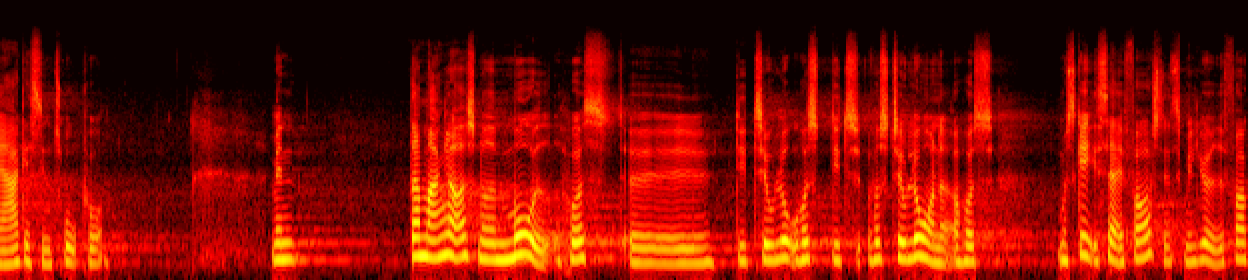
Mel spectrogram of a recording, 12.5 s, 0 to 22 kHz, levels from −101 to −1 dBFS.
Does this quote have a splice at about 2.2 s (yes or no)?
no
